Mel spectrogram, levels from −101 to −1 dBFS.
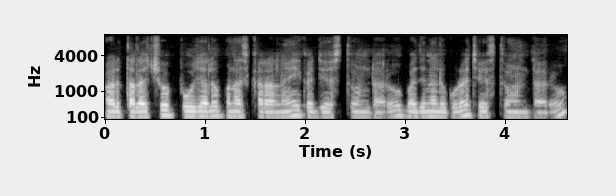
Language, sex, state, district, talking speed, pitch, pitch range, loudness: Telugu, male, Telangana, Nalgonda, 170 wpm, 120 Hz, 115-125 Hz, -19 LUFS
